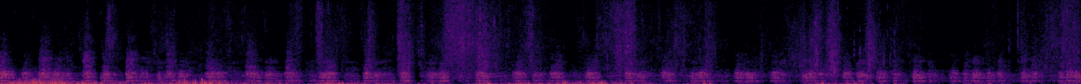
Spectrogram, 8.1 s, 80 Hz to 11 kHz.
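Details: Field-line Labrador Retriever puppy, 439 days old, after a dash up a slope, panting fast and steadily, close to four breaths a second, with some low thumping and rustle underneath.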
